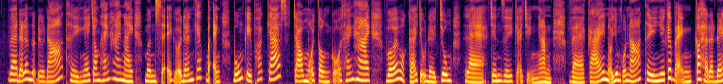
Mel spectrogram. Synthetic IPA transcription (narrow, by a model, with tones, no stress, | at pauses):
vaː˨˩ɗḛ˧˩laː˧mɗɨ˨˩ɗɨ˨˩əŋ̚ɗɔ˨˦t̪ʰi˨˩ŋa˧jt͡ɕɔ˧wŋ͡mt̪ʰaː˨˦ŋɦaː˧jna˨˩jmï˨˩ŋ̟sɛ̰˧˥ɣɨ̰˧˩˨jɗe˨˦nkaː˦˥k̚ɓa̰ː˧˨nɓo˨˦nki˨˩pʰɔ˦˥t̚kaː˦˥st͡ɕɔ˧wŋ͡mmo̰˧˥˨jt̪wə˨˩nku˧˩ət̪ʰaː˨˦ŋɦaː˧jvəː˨˦jmo˨˩t̚kaː˨˦jt͡ɕṵ˧˨˩ɗe˨˩t͡ɕʊ˧ŋ͡mlaː˨˩t͡ɕe˧nzi˧kaː˧˩t͡ɕwḭ˧˨ənŋa˨˩jŋ̟vaː˨˩kaː˨˦jno̰˧˨jzʊ˧ŋ͡mku˧˩ənɔ˨˦t̪ʰi˨˩ɲɨ˧kaː˨˦˥k̚ɓa̰ː˧˨nkɔ˨˦t̪ʰe˧˩ɗaː˧˩ɗwaː˨˦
